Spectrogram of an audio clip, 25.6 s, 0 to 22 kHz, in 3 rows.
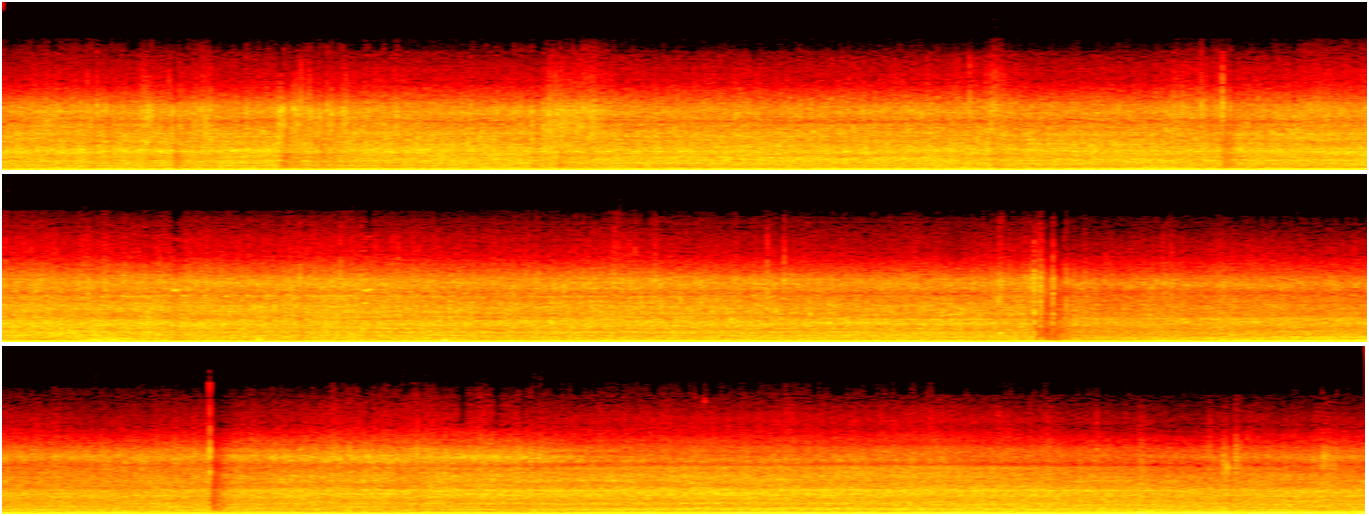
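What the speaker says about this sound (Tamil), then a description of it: "வண்டி ஓட்டிகிட்டு இருக்கிறோம்." A Mahindra Novo 755 tractor drives through a banana plantation after climbing down from a water channel. Its engine makes a loud, steady drone that runs unbroken from start to finish.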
